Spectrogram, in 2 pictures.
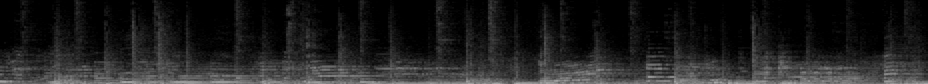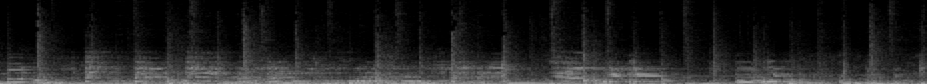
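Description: Live blues band playing: electric guitar over electric bass and a drum kit keeping a steady beat, with the guitar bending notes upward a few times.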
